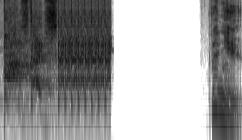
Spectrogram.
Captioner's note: Rik Mayall stutter loops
